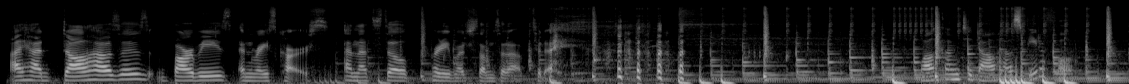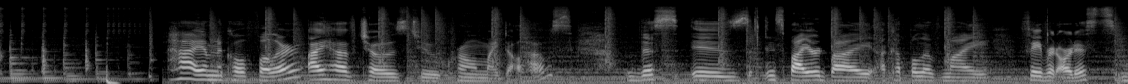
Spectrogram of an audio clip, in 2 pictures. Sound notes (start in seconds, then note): 5.6 laughs; 7.1 upbeat music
